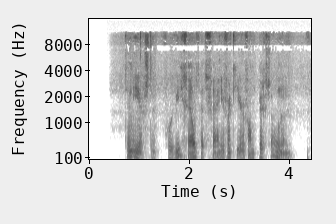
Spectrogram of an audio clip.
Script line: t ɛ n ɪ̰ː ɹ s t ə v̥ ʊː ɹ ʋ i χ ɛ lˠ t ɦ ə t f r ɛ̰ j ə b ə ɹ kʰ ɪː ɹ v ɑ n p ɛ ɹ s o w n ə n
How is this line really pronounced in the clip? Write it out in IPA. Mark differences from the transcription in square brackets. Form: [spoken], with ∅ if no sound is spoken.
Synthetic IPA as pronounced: t ɛ n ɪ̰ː ɹ s t ə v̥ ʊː ɹ ʋ i χ ɛ lˠ t ɦ ə t f r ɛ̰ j ə [v] ə ɹ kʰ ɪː ɹ v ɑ n p ɛ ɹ s o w n ə n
